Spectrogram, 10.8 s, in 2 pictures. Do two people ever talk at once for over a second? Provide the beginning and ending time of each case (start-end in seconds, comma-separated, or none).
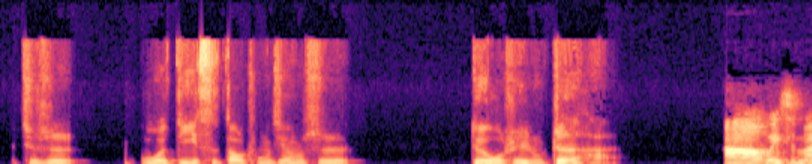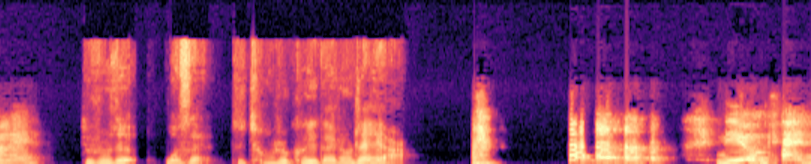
none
